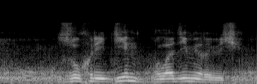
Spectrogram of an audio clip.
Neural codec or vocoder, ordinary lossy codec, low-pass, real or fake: codec, 16 kHz, 4.8 kbps, FACodec; MP3, 64 kbps; 7.2 kHz; fake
